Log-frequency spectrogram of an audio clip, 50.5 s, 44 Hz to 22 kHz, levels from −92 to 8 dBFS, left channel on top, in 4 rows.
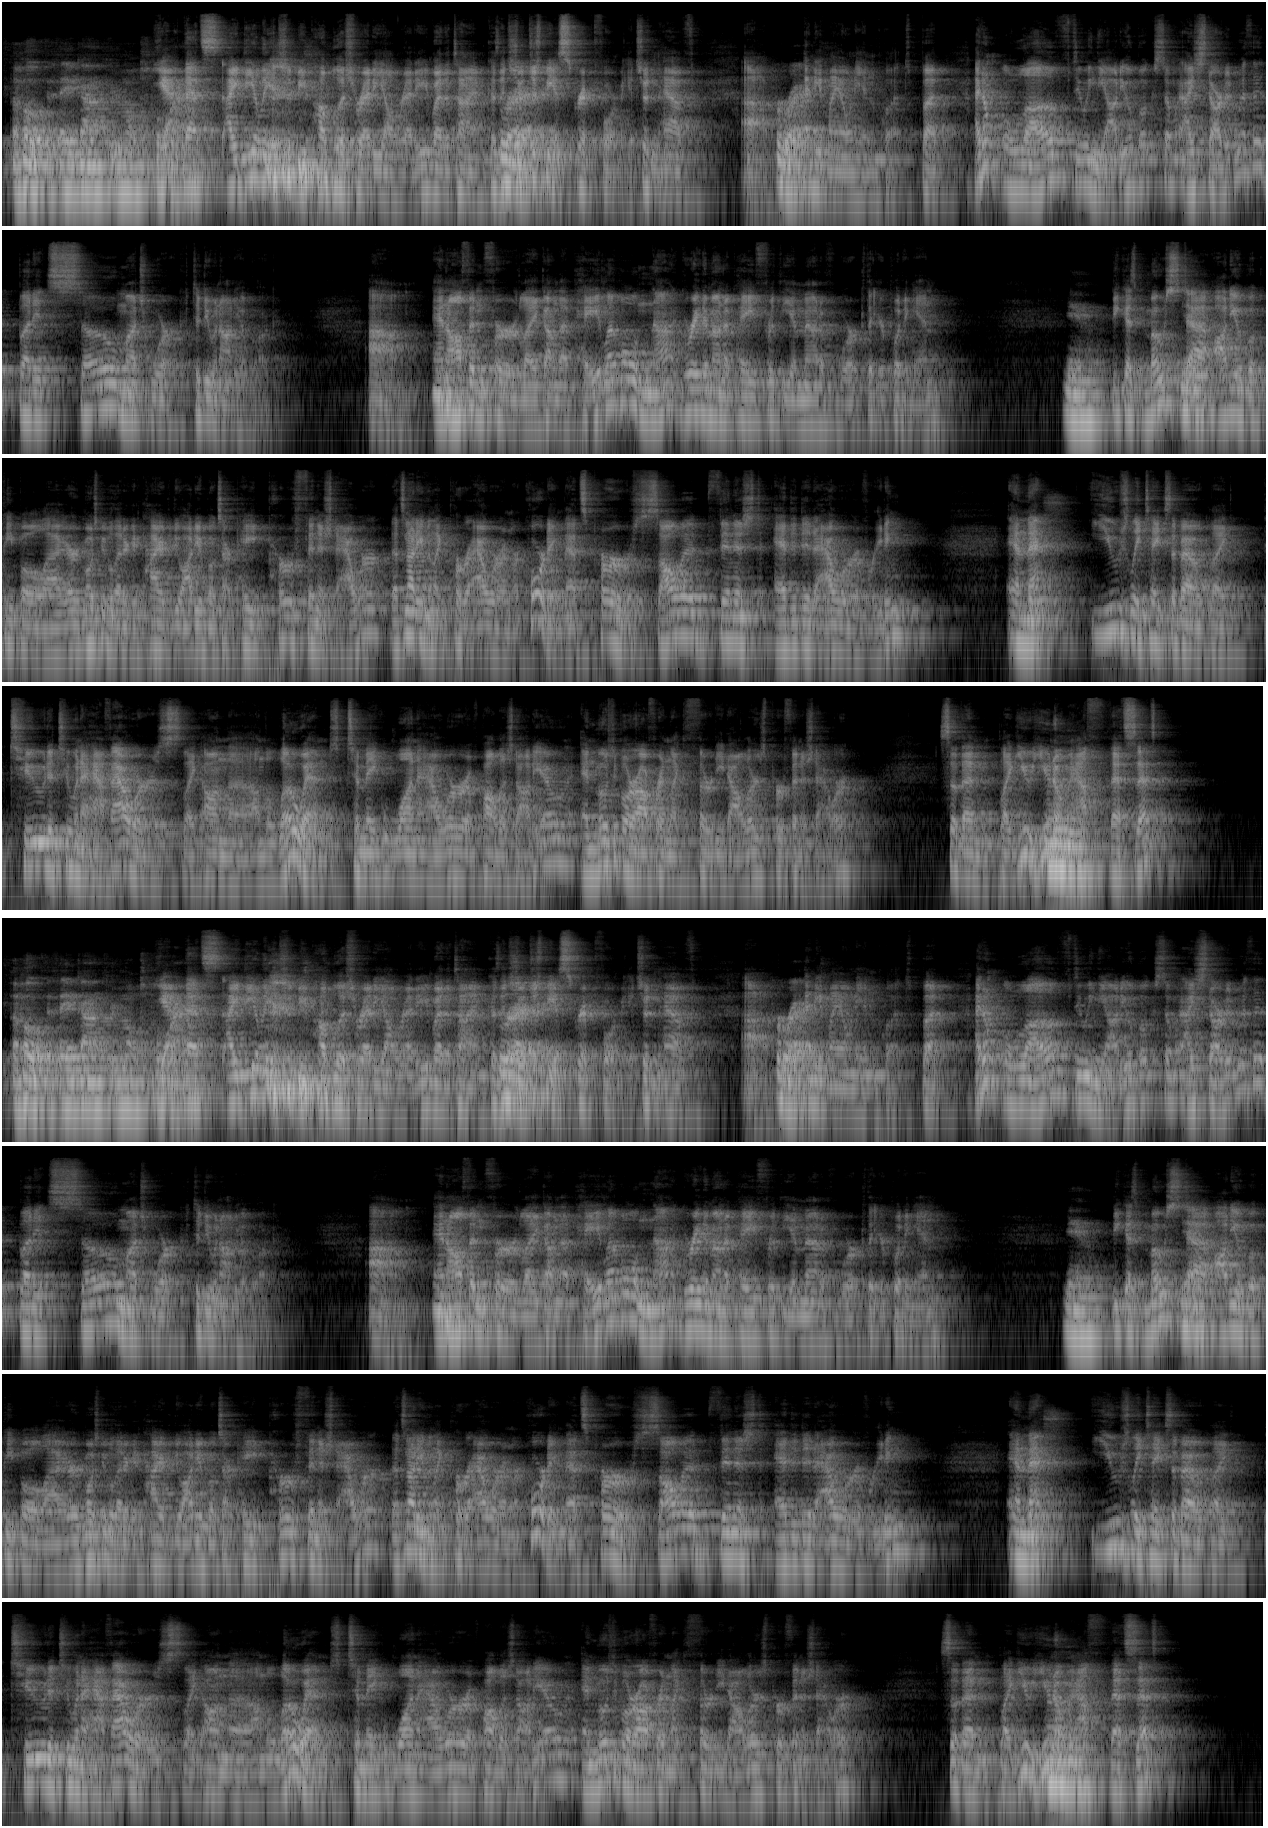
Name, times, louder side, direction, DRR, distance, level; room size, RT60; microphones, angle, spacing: voice 1, 0.1-1.8 2.6-3.1 5.0-5.2 7.7-8.0 16.9-17.2 23.3-23.5 24.4-24.6 35.5-35.6 48.3-48.7, left 1 dB, 5° right, -11 dB, 2.5 m, -29 dB
voice 2, 1.5-7.7 8.0-15.3 16.3-16.7 16.9-22.0 23.7-34.3 35.0-35.1 35.3-35.7 36.2-37.5 38.0-46.4 47.3-49.5, left 1 dB, 75° left, 3 dB, 1.8 m, -35 dB
9.6 x 9.3 x 4.8 m, 0.96 s
head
